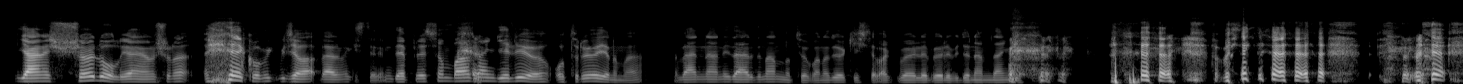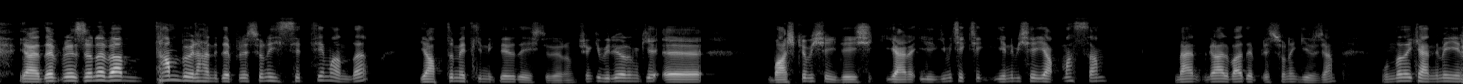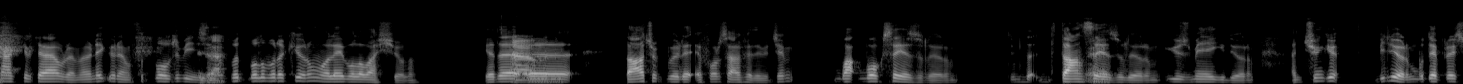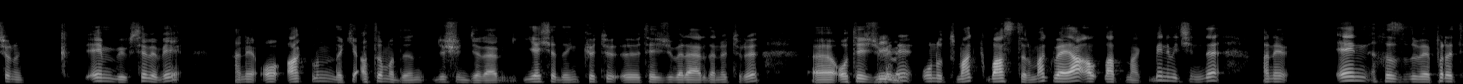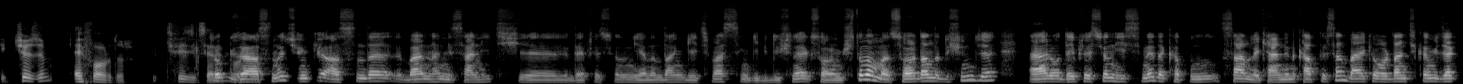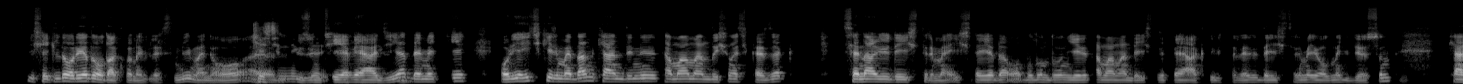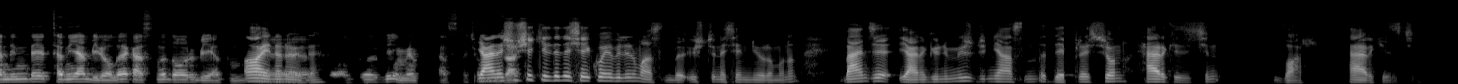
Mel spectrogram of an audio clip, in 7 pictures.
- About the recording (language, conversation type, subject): Turkish, podcast, Vücudunun sınırlarını nasıl belirlersin ve ne zaman “yeter” demen gerektiğini nasıl öğrenirsin?
- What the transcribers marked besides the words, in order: chuckle; chuckle; chuckle; other background noise; chuckle; laughing while speaking: "Be"; chuckle; tapping; chuckle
